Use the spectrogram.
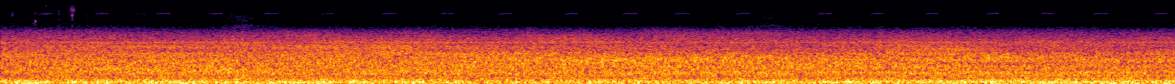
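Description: A fixed-wing airliner rolls down the full length of the runway at Nashville International Airport on takeoff, a distant, continuous broad engine roar holding steady throughout with no speech over it.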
